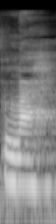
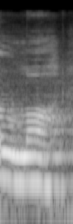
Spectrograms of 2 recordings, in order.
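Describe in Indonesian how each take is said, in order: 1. Bunyi L-nya tipis dan jernih. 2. Bunyi L-nya tebal dan gelap. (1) "bunyinya tipis"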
